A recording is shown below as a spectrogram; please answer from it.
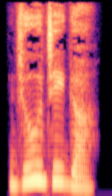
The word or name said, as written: ಜೂಜಿಗ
